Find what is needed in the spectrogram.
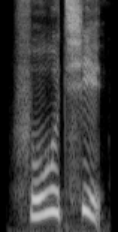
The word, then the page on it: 服务器: fú wù qì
